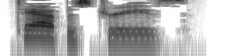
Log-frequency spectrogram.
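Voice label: "tapestries", British English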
